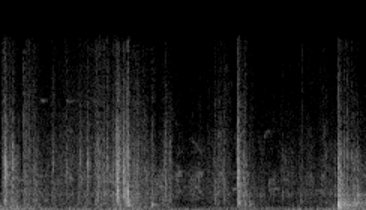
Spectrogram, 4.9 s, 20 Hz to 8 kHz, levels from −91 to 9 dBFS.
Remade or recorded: recorded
